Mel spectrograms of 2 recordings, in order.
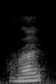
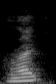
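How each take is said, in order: No difference in how they are said.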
